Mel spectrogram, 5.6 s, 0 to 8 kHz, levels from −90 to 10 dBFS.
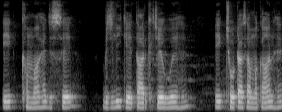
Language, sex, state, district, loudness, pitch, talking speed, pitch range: Hindi, male, Chhattisgarh, Bilaspur, -22 LUFS, 140 Hz, 170 wpm, 135-145 Hz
